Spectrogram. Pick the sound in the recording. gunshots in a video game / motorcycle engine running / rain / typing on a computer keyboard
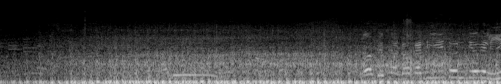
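motorcycle engine running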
